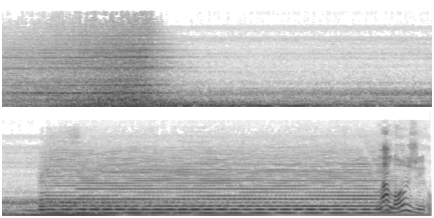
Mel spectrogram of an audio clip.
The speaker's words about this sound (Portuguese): barco se aproxima.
